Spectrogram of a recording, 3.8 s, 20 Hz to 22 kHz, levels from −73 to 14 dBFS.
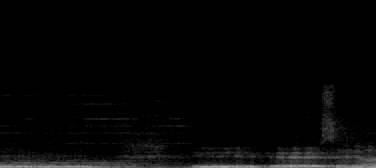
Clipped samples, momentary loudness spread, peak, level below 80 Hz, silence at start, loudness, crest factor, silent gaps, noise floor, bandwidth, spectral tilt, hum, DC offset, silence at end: under 0.1%; 20 LU; -16 dBFS; -58 dBFS; 0 s; -29 LUFS; 14 dB; none; -49 dBFS; 10.5 kHz; -8.5 dB/octave; none; under 0.1%; 0 s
